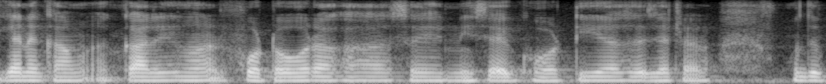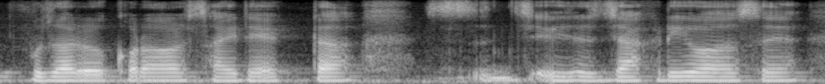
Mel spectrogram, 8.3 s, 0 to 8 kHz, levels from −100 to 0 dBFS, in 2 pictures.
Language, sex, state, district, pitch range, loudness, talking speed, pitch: Bengali, male, Tripura, West Tripura, 135-140 Hz, -19 LUFS, 150 wpm, 140 Hz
